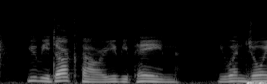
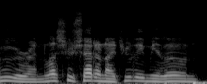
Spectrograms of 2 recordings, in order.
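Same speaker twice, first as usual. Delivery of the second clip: ordinary delivery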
